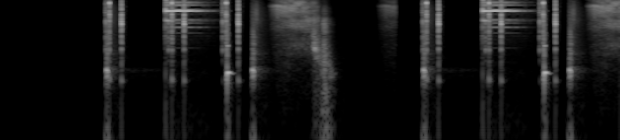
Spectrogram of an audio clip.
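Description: Sound effects for an animated subscribe-button outro. A second of silence, then sharp clicks, a short high-pitched ding and a whoosh sweeping downward, with the sequence repeating about every three seconds.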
